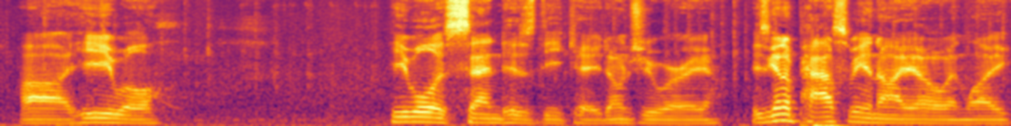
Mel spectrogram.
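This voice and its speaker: A man with a Canadian accent, fairly low pitch, an animated tone, ordinary pitch variation and a moderate pace. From Canada. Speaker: video game streamer. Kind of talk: live gameplay commentary.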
